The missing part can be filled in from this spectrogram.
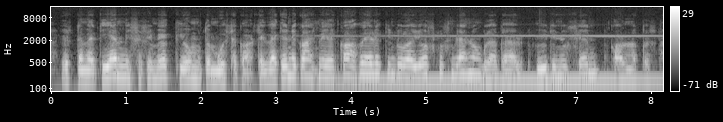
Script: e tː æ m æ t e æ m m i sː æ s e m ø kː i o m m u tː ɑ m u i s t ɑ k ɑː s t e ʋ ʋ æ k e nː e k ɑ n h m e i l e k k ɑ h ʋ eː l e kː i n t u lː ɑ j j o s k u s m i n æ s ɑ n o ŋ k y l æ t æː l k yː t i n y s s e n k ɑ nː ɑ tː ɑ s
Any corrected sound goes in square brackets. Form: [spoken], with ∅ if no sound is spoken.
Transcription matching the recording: e tː æ m æ t [i] æ m m i sː æ s e m ø kː i o m m u tː ɑ m u i s t ɑ k ɑː s t e ʋ ʋ æ k e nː e k ɑ n h m e i l e k k ɑ h ʋ eː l e kː i n t u lː ɑ j j o s k u s m i n æ s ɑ n o ŋ k y l æ t æː l k yː t i n y s s e n k ɑ nː ɑ tː ɑ s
